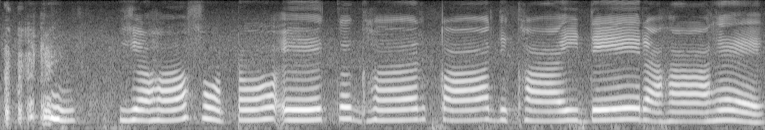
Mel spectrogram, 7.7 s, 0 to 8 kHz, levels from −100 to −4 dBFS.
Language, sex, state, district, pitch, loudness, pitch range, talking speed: Hindi, female, Madhya Pradesh, Dhar, 235 Hz, -13 LUFS, 230-245 Hz, 70 wpm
